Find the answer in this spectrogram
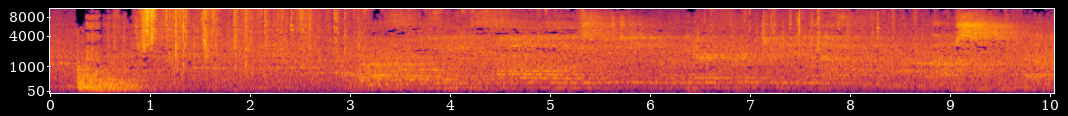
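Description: A starting gun fires once, sharply, just after the start, setting off a short-track speed skating race. A second of quick clattering clicks follows as the skaters' blades dig into the ice on the sprint away, then steady crowd cheering.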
